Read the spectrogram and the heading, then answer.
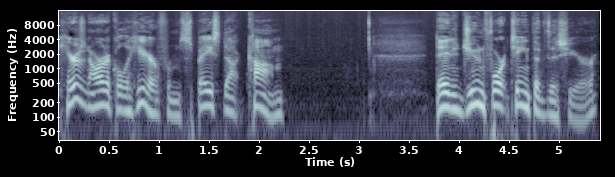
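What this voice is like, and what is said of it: Slightly strained voice. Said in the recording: “my voice is probably a little strained because I was up late”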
